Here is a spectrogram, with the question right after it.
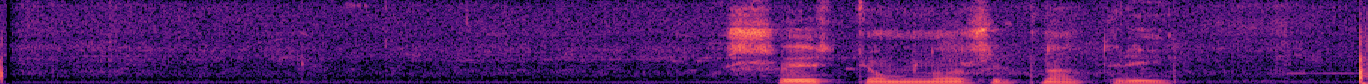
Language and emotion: Russian, neutral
